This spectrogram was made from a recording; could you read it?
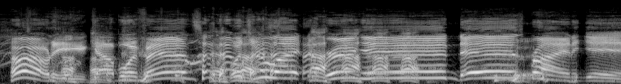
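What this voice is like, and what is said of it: Impression of Troy. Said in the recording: “Troy voice ... There's Troy. ... good impression.”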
